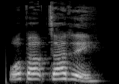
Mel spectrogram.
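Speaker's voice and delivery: high, loud desperate cry; cried out. A narrator's reading. Boy crying out to Mum blocking the door, high and loud. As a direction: cry out for Daddy. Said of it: "I cried".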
